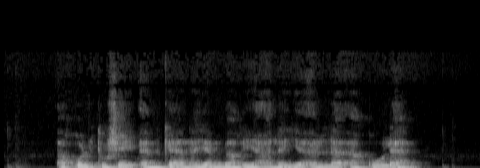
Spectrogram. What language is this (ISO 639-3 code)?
ara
